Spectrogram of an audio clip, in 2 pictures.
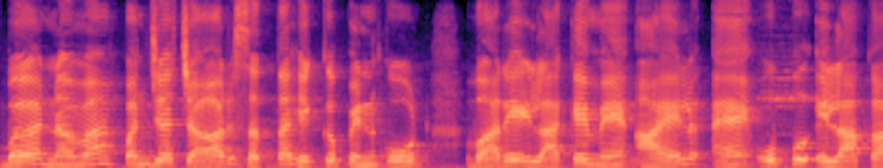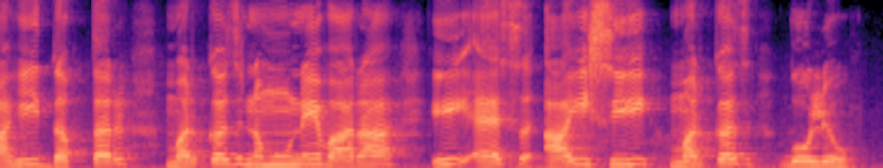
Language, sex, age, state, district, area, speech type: Sindhi, female, 60+, Delhi, South Delhi, urban, read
